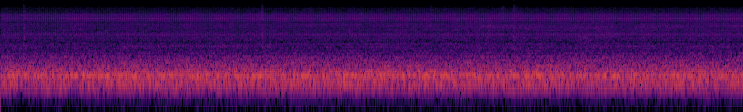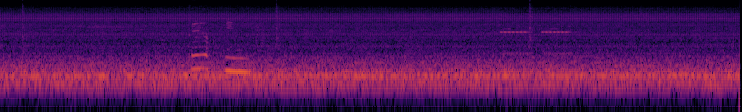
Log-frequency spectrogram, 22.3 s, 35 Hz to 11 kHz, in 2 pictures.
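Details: Steady low mechanical hum of a ventilator running, with a brief soft squeak and two short beeps, from a 2-month-old baby on the ventilator who is smiling.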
